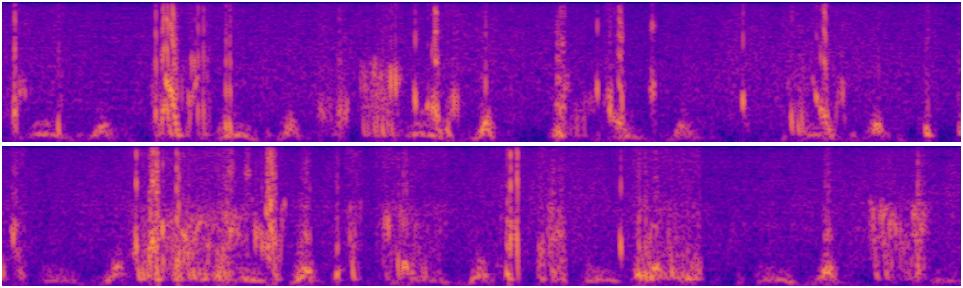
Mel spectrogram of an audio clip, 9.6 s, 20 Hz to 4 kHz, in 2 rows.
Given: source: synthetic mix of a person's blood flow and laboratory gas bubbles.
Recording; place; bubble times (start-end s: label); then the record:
Doppler ultrasound of blood flow; precordium
0.02-0.15 s: bubbles
0.24-0.33 s: bubbles
0.73-1.05 s: bubbles
1.08-1.18 s: bubbles
1.57-1.74 s: bubbles
1.78-2.02 s: bubbles
2.04-2.30 s: bubbles
2.73-3.17 s: bubbles
3.23-3.28 s: bubbles
3.67-3.75 s: bubbles
3.92-4.24 s: bubbles
4.58-4.68 s: bubbles
4.78-4.92 s: bubbles
5.42-6.22 s: bubbles
6.44-6.60 s: bubbles
6.67-7.02 s: bubbles
7.28-7.42 s: bubbles
7.46-7.62 s: bubbles
7.86-8.31 s: bubbles
9.12-9.45 s: bubbles
From the record:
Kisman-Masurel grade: 243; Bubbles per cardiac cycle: several, 3 to 8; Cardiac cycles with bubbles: 100%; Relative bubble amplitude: loud (0.450 to 0.775); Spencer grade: 3 (all of the cardiac periods contain showers or single bubble signals, but not dominating or overriding the cardiac motion signals); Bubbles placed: only in the low amplitude regions of the cardiac cycle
